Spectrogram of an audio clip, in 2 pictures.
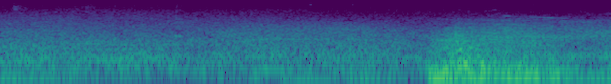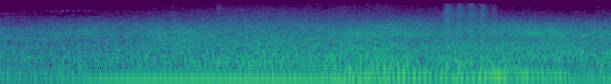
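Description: Wind rushes past a glider in flight, growing louder.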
